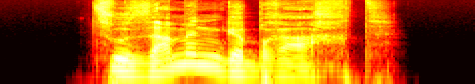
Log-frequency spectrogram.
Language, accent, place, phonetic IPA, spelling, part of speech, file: German, Germany, Berlin, [t͡suˈzamənɡəˌbʁaxt], zusammengebracht, verb, De-zusammengebracht.ogg
- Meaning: past participle of zusammenbringen - brought together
